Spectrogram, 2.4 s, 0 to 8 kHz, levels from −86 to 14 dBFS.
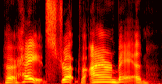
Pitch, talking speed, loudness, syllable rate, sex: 205 Hz, 150 wpm, -18 LUFS, 3.4 syllables/s, female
